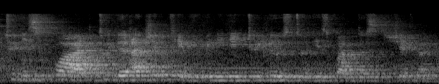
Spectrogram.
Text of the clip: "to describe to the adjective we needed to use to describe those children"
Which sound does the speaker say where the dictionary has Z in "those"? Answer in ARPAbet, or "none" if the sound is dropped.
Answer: S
